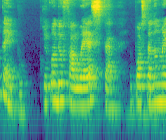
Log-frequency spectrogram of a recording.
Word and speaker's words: esta: Até a pronúncia é diferente. Existe a pronúncia está, que é o verbo, e existe esta, que é o pronome demonstrativo. Também falei de tempo. Esta dá ideia de tempo presente.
